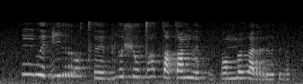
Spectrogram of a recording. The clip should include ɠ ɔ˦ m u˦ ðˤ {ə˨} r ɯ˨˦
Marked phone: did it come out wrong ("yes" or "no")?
no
